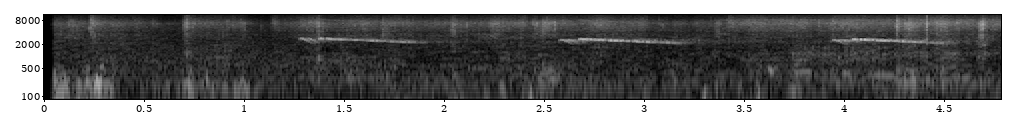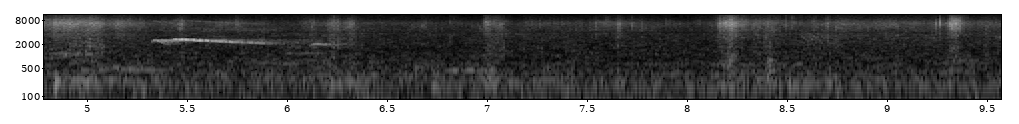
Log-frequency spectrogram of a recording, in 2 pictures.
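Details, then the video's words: Grey-bellied cuckoo call: four high, slurred whistles falling in pitch, about every second and a half, over a steady background hiss with a few faint clicks. "Grey-bellied cuckoo call"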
